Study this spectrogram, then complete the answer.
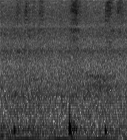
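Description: A pen or chalk writes out a trigonometry problem, producing a few faint, soft scratches and taps spread over about a second, with no talking.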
